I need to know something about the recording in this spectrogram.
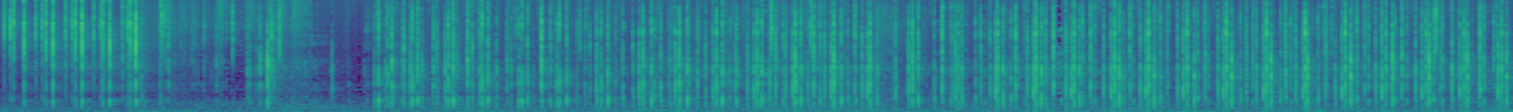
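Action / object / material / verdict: tap / plastic squeeze tube / plastic / none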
